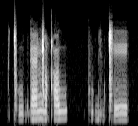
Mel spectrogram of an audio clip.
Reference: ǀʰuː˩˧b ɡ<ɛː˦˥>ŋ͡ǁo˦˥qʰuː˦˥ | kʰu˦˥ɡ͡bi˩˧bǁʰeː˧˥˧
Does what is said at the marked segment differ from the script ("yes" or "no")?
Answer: yes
